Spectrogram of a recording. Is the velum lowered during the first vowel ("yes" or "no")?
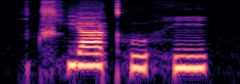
no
